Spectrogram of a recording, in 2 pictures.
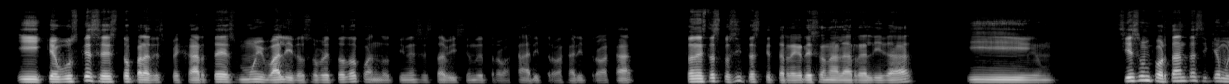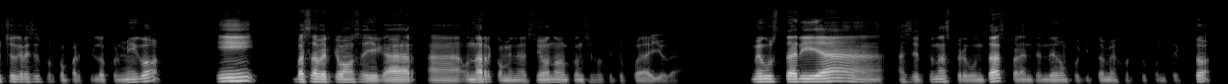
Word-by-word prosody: Y 120 -1 +6
que 125 - +6
busques 130 +6 +3
esto 125 0 +4
para 105 -2 +5
despejarte 100 +3 0
es 110 -1 -3
muy 115 +1 -1
válido, 105 -2 +2
sobre 105 +1 -4
todo 115 +5 -2
cuando 105 -4 -10
tienes 105 +1 -12
esta 105 0 -9
visión 100 -1 -11
de 105 -1 -10
trabajar 90 -2 -15
y - - -13
trabajar 90 +1 -17
y - - -16
trabajar. 95 -1 -8 0.5
Son 130 - +6
estas 150 +3 +4
cositas 120 -11 -6
que 110 -2 -9
te 105 - -5
regresan 105 +2 0
a 105 - +1
la 100 0 +1
realidad 100 0 -1 0.5
y, 110 -2 +1
mm, 100 -1 -8 0.7
sí - - +2
es 165 - +5
importante, 165 -2 +3
así 160 -4 -8
que 155 +1 -4
muchas 135 -1 -3
gracias 120 +2 -7
por 110 -3 -24
compartirlo 105 +1 -13
conmigo. 120 +8 -4 0.5
Y 160 +4 +4 0.3
vas 120 +2 0
a 125 - +6
ver 120 -1 +3
que 120 - -10
vamos 115 +1 -1
a - - -4
llegar 105 0 0
a 100 -1 -7
una 110 0 +1
recomendación 105 0 -7
o 115 - -5
un 110 - -6
consejo 105 0 -13
que 100 - -29
te 95 - -25
pueda 100 - -11
ayudar. 95 -3 -14 0.7
Me 130 +1 +1
gustaría 130 -2 +3
hacerte 110 -1 -14
unas 130 +2 -7
preguntas 110 +8 0
para 110 - -10
entender 105 +1 -9
un 105 - -8
poquito 100 0 -16
mejor 100 -1 -13
tu - - -26
contexto - - -9
110 Hz, 175 wpm, -23 LUFS, 105-125 Hz, 0.7 s, Y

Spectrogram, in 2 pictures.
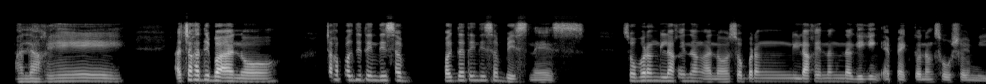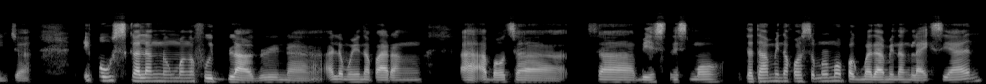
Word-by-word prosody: Malaki. 145 +2 -2 0.6
At - - +3
tsaka 210 0 +9
'di 215 -2 +1
ba 155 -4 +10
ano 140 +1 -1 0.5
tsaka 215 - -2
pagdating 210 -2 -2
sa 190 -3 +6 0.4
pagdating 195 +3 0
din 190 - +3
sa 185 -1 -3
business, 130 - 0 0.3
sobrang 175 0 0
laki 165 -1 0
ng 155 -1 -5
ano 125 -1 -3
sobrang 145 0 -4
laki 140 +1 +1
ng 145 0 -10
nagiging 125 -2 -2
epekto 120 -1 -4
ng 115 - -6
social 110 -2 -4
media. 95 -1 -10 0.6
I-post 180 +1 +5
ka 160 -2 +4
lang 160 0 +1
nung 155 -1 -8
mga 150 0 -5
food 140 -5 -3
vlogger 110 -1 +1
na 100 -3 -8
alam 125 - -2
mo - - -2
yun 120 0 -4
na 115 - -4
parang, 110 -1 0 0.4
ah, - - +2
about 110 0 -3
sa 100 -3 -1 0.3
sa 115 -2 -1
business 110 0 +5
mo 120 0 -5 0.2
dadami 145 +3 0
na 155 - -3
customer 150 +1 -2
mo 170 0 -3
pag 120 - -2
madami 115 -1 +2
ng 115 -1 -4
likes 105 0 +1
'yan 115 +4 -1
135 Hz, 160 wpm, -25 LUFS, 115-155 Hz, 0.6 s, ba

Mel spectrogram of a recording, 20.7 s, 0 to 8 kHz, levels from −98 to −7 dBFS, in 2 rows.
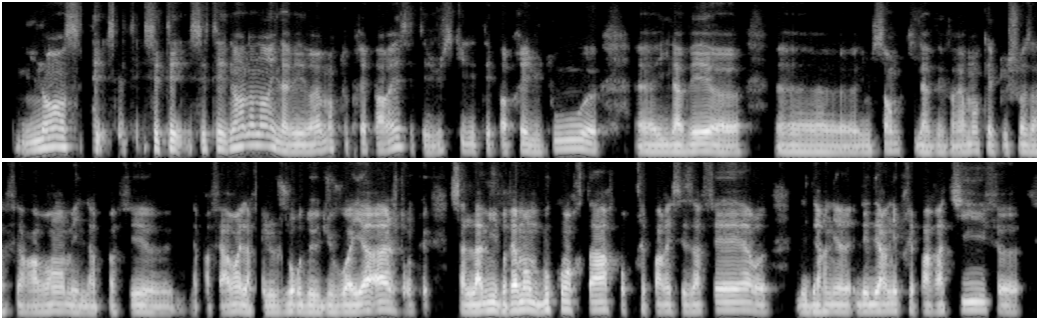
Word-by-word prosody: Non, 130 +7 +1
c'était 145 0 -8
c'était - - -16
c'était - - -2
c'était 115 0 -3
non 140 +4 0
non 170 +1 -2
non 165 -1 -1
il 115 -8 -1
avait 85 -1 +1
vraiment 95 +6 -1
tout 115 - -17
préparé 105 +10 -3
c'était 80 - -11
juste 95 +5 -12
qu'il 90 -2 -7
était - - -9
pas - - -4
prêt 90 - -2
du 80 -2 -7
tout, 120 +5 -2
heu 95 - 0 0.4
heu, 85 0 0
il 85 +1 0
avait, 90 +3 +4
heu 80 -2 +2 0.3
heu, 80 -2 -3
il 80 - -6
me 80 - -8
semble 95 +3 -6
qu'il 85 - -7
avait 80 0 -5
vraiment 80 +5 -4
quelque 85 -2 -8
chose 85 -1 -4
à 80 - -4
faire 80 -1 -5
avant, 90 +4 +1
mais 85 -3 -1
il 75 - -4
l'a 75 -1 -3
pas 75 0 -7
fait, 85 - -4
heu, 75 -2 -2
il - - -22
l'a - - -13
pas - - -13
fait - - -3
avant, 90 +4 +4
il 85 - +4
a - - -1
fait - - -10
le 80 0 -1
jour 90 +1 +1
de 80 -1 +1
du 80 +2 -2
voyage, 90 +6 +6
donc - - -8
heu, - - -6 0.2
ça - - -4
l'a 90 +1 +7
mis 105 +2 +4
vraiment 105 +4 +6
beaucoup 110 +5 +1
en 110 - +4
retard 105 +1 +3
pour - - -9
préparer 90 0 -3
ses 85 0 -5
affaires, 105 +1 +2
heu, 85 0 -3 0.3
les 85 - -2
derniers 90 0 +1
les 90 - +1
derniers 95 +1 +4
préparatifs, 105 +4 -2
heu 420 +1 -2
90 Hz, 225 wpm, -24 LUFS, 80-105 Hz, 0.4 s, l'a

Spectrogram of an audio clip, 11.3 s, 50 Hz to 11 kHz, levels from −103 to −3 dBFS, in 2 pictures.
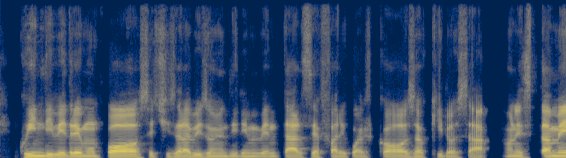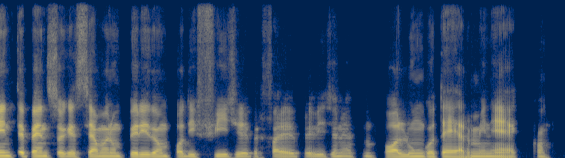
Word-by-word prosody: Quindi 115 -1 +3
vedremo 110 0 +4
un 105 -2 -4
po' 110 -2 +7
se 100 +2 -9
ci 100 - -12
sarà 105 0 +1
bisogno 105 0 -3
di 100 0 -6
reinventarsi 105 +1 -2
a 105 - -1
fare 105 +1 -5
qualcosa 105 0 -2
o - - -9
chi 105 - -11
lo 95 - -5
sa. 90 - -2 0.2
Onestamente 110 +2 +3
penso 110 0 +3
che 105 0 +2
siamo 105 +1 0
in 110 - -1
un 105 - -4
periodo 110 0 +2
un 105 -1 -3
po' 105 - -4
difficile, 105 0 -5
per 100 -1 -15
fare 105 +3 -4
le 100 - -6
previsioni 105 0 -8
un 105 - -12
po' 105 - -1
a - - +4
lungo 100 0 -2
termine, 100 +1 0
ecco. 95 +1 -10
105 Hz, 195 wpm, -25 LUFS, 100-110 Hz, 0.2 s, po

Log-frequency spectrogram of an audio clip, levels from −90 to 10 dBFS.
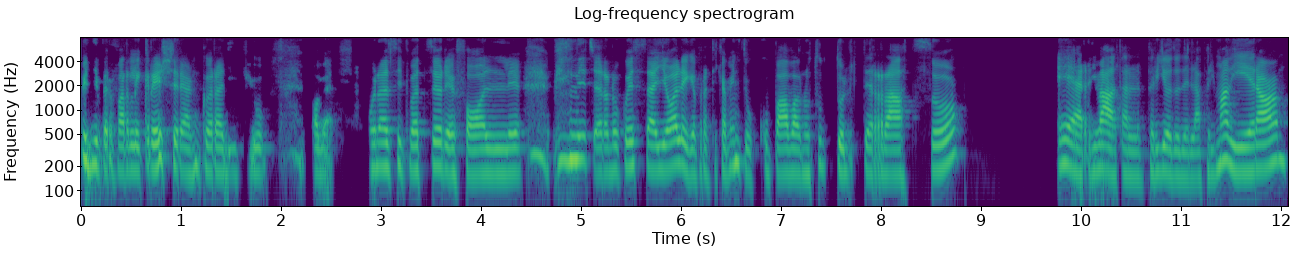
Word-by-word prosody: quindi, 210 -4 +4
per 185 - 0
farle 180 0 +1
crescere 185 0 +2
ancora 175 -1 -1
di 165 0 -8
più. 170 0 -6 0.4
Vabbè, 170 +1 -4 0.3
una 195 +1 +2
situazione 180 -2 0
folle. 165 +1 +1 0.3
Quindi, 240 +1 +3
c'erano 175 -5 -2
queste 200 +1 -2
aiuole 185 +2 +4
che 165 - -2
praticamente 190 +3 -4
occupavano 165 0 -1
tutto 200 +1 -5
il 170 0 -5
terrazzo. 170 - 0 0.8
È 215 0 -1
arrivata 170 -2 +3
il 155 -1 -5
periodo 165 0 -2
della 150 0 -5
primavera, 185 +1 +4
175 Hz, 135 wpm, -23 LUFS, 165-195 Hz, 0.8 s, quindi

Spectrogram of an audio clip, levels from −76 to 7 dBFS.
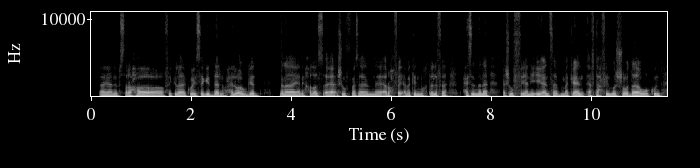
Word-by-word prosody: فيعني 115 -1 +1
بصراحة 115 +3 -1 0.5
فكرة 115 +1 +1
كويسة 105 +2 -1
جدًا، 115 +1 +1
وحلوة 115 +2 0
أوي 115 - +2
بجد، 115 +1 -1 0.4
إن 105 +1 +1
أنا 115 0 +4
يعني 105 -2 0
خلاص 110 +1 -2
آآ 100 -3 +1
أشُوف 115 +1 -4
مثلًا 110 -2 +1
أروح 115 0 -1
في - - -3
أماكن 115 +3 0
مختلفة، 120 +2 -1 0.3
بحيث 125 -1 -2
إن 120 0 +3
أنا 130 +2 +2 0.3
أشُوف 125 +4 -4
يعني 105 -1 +1
إيه 125 - +1
أنسّب 125 -1 -1
مكان 120 +3 +1
أفتح 120 -2 -3
فيه 110 +4 0
المشروع 120 -1 +1
ده، 135 +5 +4
وأكون 125 +2 0
115 Hz, 165 wpm, -23 LUFS, 110-120 Hz, 0.5 s, أنا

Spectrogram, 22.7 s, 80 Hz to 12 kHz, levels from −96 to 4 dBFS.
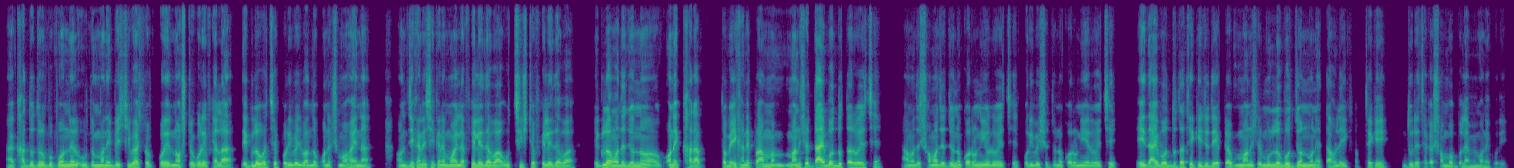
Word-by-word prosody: আ - - -1
খাদ্যদ্রব্য 110 +1 0
পণ্যের 110 0 +4
উ - - +1 0.2
মানে 105 0 +3
বেশিরভাগ 110 +1 0 0.2
পরে 110 -1 +2
সব 105 - 0
নষ্ট 110 +3 -2
করে 105 -1 +3
ফেলা। 100 -1 +2 0.3
এগুলো 135 +4 +3
হচ্ছে 130 +1 -1
পরিবেশ-বান্ধব 110 -3 +1
অনেক 105 -1 -2
সময় 100 -2 -1
হয় 95 -1 +2
না। - - 0 0.5
অ - - -4
যেখানে-সেখানে 120 -2 +1
ময়লা 110 -1 +4
ফেলে 120 -3 +3
দেওয়া, 100 -1 +4
উচ্ছিষ্ট 115 +1 -4
ফেলে 110 0 +2
দেওয়া 95 -2 +1 0.4
এগুলো 160 +3 +4
আমাদের 140 -2 +3
জন্য 125 0 +2 0.5
অনেক 120 -2 +2
খারাপ। 105 +1 +1 0.3
তবে 125 +1 +1
এখানে 155 +3 0
প্রাম্মাম 120 -2 +2 0.2
মানুষের 120 0 +1
দায়বদ্ধতা 140 -2 +5
রয়েছে। 120 +8 -1 0.5
আমাদের 105 +2 -1
সমাজের 110 +1 0
জন্য 115 0 +1
করণীয় 110 +1 +2
রয়েছে। 105 +5 -3 0.2
পরিবেশের 105 0 -3
জন্য 105 +1 -4
করণীয় 100 0 -1
রয়েছে। 95 +8 -4 0.4
এই 115 - +5
দায়বদ্ধতা 120 +2 +2
থেকে 130 0 0
যদি 120 -1 0
একটা - - -2 0.2
মানুষের 110 0 0
মূল্যবোধ 120 +4 +3
জন্ম 105 -1 +3
নেয় 120 - -5
তাহলে 95 -1 -1
এই 90 - -7
সব - - -21
থেকে 95 - -2 0.4
দূরে - - -2
থাকা - - -6
সম্ভব 90 -1 -3
বলে 90 - -5
আমি 85 - -5
মনে 85 -1 -6
করি। - - -16
110 Hz, 175 wpm, -22 LUFS, 105-120 Hz, 0.5 s, দায়বদ্ধতা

